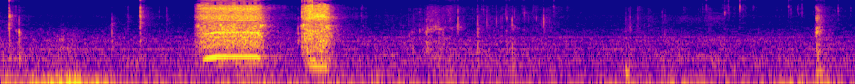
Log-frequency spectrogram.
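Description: A power driver sinks screws into sheet metal while a wood stove kit is being installed: two loud, close whirring bursts, each under a second, with faint clicks and handling noise around them.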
